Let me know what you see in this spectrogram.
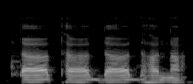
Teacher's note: हैं तो आपका जीभ जो है आपके दांत से टकराता है आपका जीभ आपके दांत से टकराता है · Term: दंत व्यंजन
